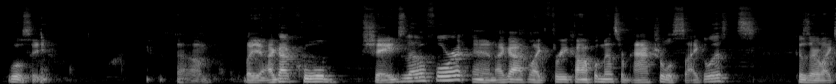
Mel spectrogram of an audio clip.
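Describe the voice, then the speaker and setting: A young man with a deep, low-pitched voice talks alone on his podcast. He rambles from one aside to the next in a dry, deadpan way, filling the gaps with plenty of ums. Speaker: solo podcast host. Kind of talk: rambling solo podcast chat.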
